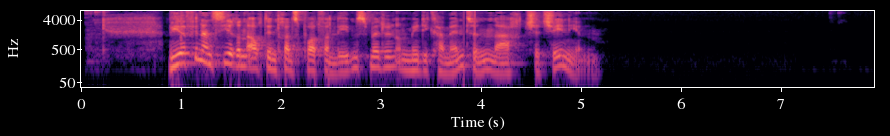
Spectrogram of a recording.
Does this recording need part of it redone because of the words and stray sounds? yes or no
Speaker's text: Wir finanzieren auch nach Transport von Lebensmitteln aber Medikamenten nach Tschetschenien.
yes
